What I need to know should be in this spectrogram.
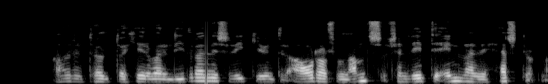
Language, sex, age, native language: Icelandic, male, 30-39, Icelandic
